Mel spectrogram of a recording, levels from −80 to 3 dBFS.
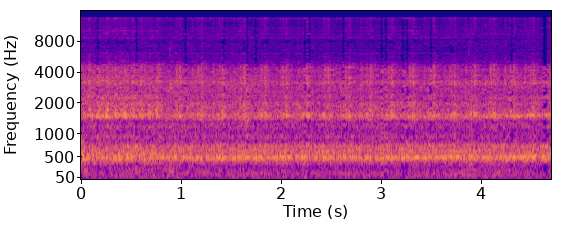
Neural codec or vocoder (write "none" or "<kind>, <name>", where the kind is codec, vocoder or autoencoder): none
